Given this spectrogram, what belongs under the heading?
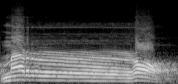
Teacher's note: Kalau idgham sekali kerjanya, mar langsung ke ro. Mar ro. Nunnya hilang dan suaranya hasilnya cuma 1.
